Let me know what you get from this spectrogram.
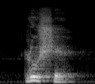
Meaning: seedy, fishy, shady
- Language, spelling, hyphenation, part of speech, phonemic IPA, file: Dutch, louche, lou‧che, adjective, /ˈlu.ʃə/, Nl-louche.ogg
